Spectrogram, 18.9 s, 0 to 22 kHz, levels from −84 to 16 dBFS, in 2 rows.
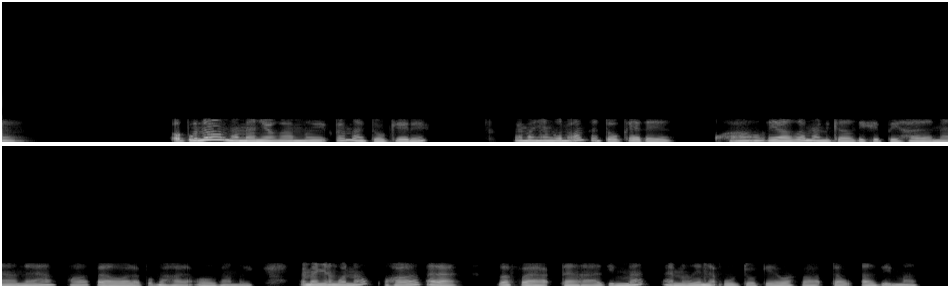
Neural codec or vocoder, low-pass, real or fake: codec, 16 kHz, about 1 kbps, DyCAST, with the encoder's durations; 3.6 kHz; fake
